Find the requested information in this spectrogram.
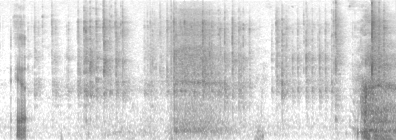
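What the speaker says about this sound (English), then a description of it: "a little bit of typing from our side now" Rapid keyboard typing from a commentator's desk during a Dorfkrug Cup gaming tournament broadcast: dense, close clicks in irregular bursts with a louder tap near the end, over a low room background and faint voice.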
